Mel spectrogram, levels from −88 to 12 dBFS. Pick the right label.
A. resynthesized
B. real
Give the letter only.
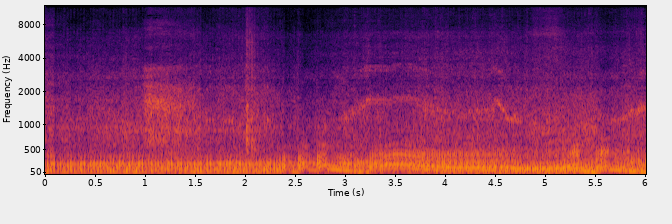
B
